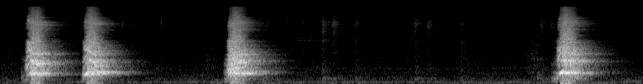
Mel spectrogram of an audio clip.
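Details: Golden retriever making high, baby-like cries: four short bursts with a tonal band and broad upper energy, three within the first two and a half seconds, then a pause before a final cry near the end.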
